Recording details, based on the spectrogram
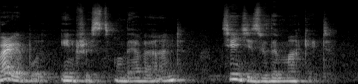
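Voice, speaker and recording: In a non-native accent, a woman speaks at a fairly low pitch with ordinary pitch variation, and audible room echo surrounds her voice. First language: not English. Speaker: personal finance educator. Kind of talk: tutorial. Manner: casual, playful.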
